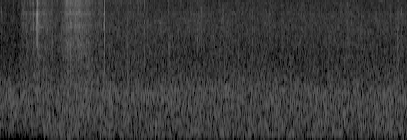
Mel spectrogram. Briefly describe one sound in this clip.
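Flames whoosh and roar in a fiery blast.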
